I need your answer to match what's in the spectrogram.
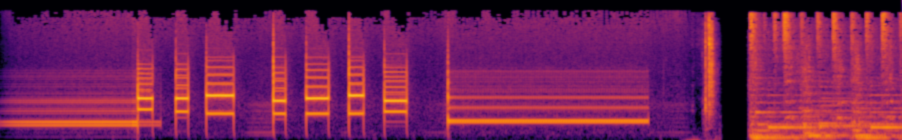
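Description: A steady dial tone gives way to a quick run of about eight touch-tone beeps, then a long ringback tone, a brief click, and a burst of louder noise at the end, as the first caller of the day is connected to a radio call-in show. No one speaks.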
